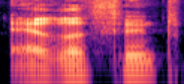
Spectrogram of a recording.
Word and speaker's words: elephant: Okay, so elephant, we have elephant. Elephant. Yeah, so the elephant, the middle sound, that's the schwa.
